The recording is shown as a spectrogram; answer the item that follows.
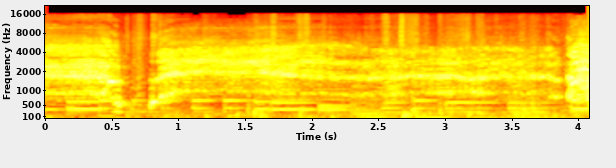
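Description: Background music with a long, harsh, high-pitched cry starting about a second in and held for about three seconds.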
